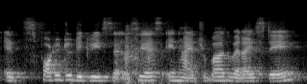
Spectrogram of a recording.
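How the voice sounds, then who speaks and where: A woman from India, co-hosting a casual podcast and telling animated stories with laughs. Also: fairly low pitch, a little fast, slight background noise, low-quality recording. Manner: animated storyteller, laughs mid-sentence. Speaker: podcast co-host. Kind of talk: casual chat.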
